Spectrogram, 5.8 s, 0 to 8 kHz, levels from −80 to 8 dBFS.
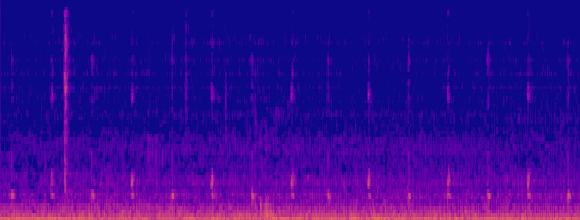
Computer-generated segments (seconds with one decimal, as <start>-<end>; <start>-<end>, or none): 0.0-3.5; 4.1-5.8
